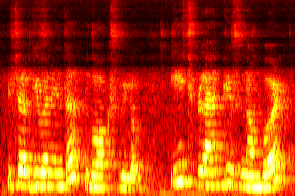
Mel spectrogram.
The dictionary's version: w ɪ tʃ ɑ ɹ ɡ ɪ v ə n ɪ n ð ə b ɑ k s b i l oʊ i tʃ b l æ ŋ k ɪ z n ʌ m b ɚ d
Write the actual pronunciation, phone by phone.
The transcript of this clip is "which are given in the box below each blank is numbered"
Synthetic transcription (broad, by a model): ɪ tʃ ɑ l ɡ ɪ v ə n ɪ n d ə b ɑ k s b i l oʊ i tʃ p l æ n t ɪ z n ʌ m b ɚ d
